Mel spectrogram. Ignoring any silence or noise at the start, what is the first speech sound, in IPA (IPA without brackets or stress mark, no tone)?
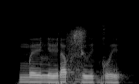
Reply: m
